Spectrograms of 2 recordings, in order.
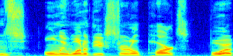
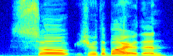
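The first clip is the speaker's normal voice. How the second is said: higher, louder, puzzled questioning voice; curious Twilight; 7 semitones higher, 4 dB louder, slower than usual. Acted. Twilight quizzes Griff about buying the ship, curious and suspicious. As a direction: size up the stranger with suspicion.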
